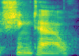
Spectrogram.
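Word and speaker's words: Tsingtao: the good company and the Xingtao, uh, as it is actually pronounced.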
